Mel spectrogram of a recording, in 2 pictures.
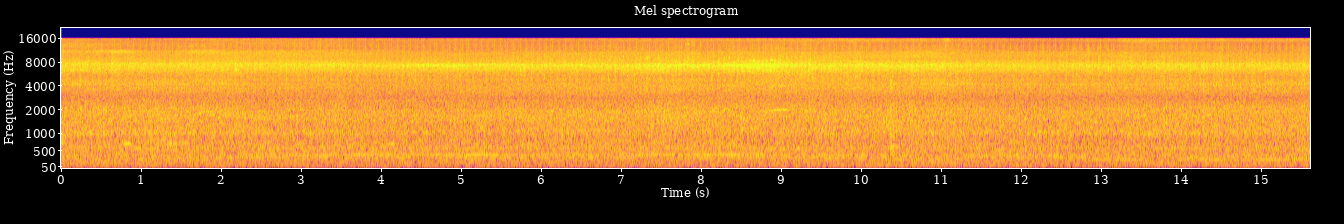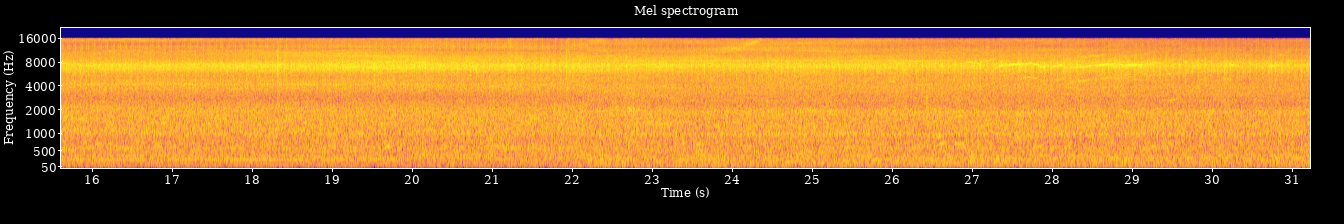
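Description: Terex backhoe loader's diesel engine running steadily as the machine digs a trench, its level even throughout.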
